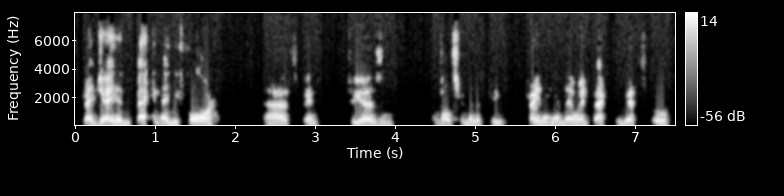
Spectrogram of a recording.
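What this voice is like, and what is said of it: South African accent. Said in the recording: “you can tell from my accent that I'm not from anywhere around here. South African, born and bred”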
